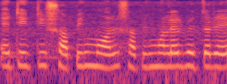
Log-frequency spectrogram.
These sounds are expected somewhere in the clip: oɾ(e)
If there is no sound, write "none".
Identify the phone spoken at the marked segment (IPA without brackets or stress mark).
e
